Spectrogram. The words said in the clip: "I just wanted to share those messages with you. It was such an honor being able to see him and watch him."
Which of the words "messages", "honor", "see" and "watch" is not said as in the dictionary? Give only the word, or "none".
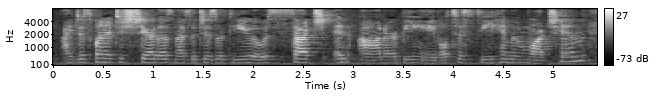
none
